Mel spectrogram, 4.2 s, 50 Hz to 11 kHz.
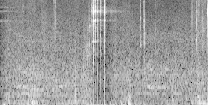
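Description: A socket wrench with a 14mm socket ratchets a brake bolt tight, giving quiet, close clicking strokes in short runs and a brief sharper burst in the middle.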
